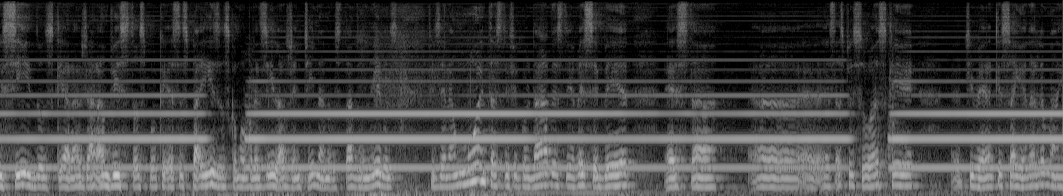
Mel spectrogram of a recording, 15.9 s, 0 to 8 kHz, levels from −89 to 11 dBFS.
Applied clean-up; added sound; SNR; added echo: none; Wind instrument, woodwind instrument; 2 dB; reverberation time 2.1 s.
